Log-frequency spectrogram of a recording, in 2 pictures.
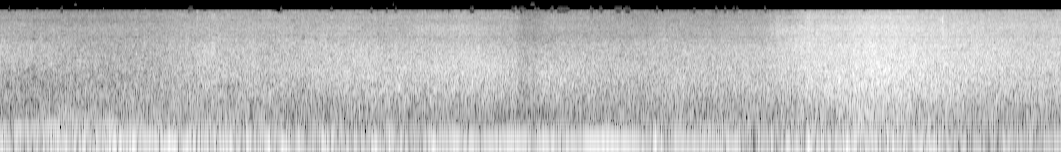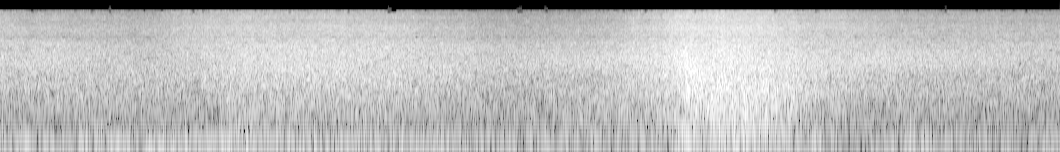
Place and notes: sounds of the seaside / pebble beach / waves lapping
Walking down on a pebble beach to waters edge. Sound of the waves lapping.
